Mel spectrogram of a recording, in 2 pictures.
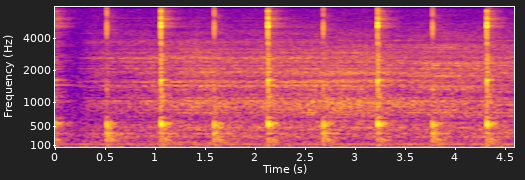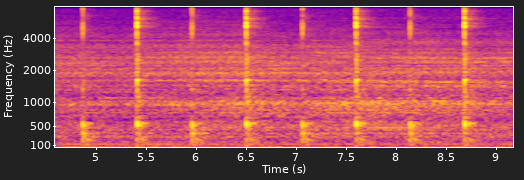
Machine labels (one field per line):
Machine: valve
